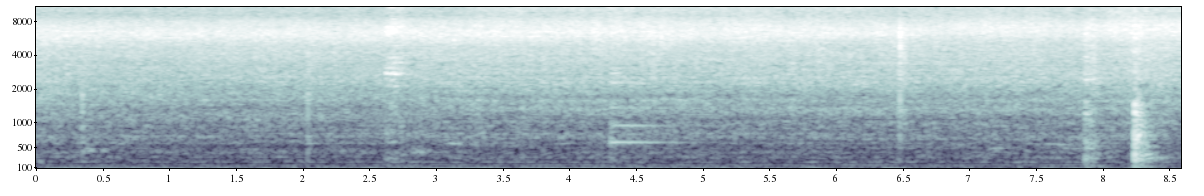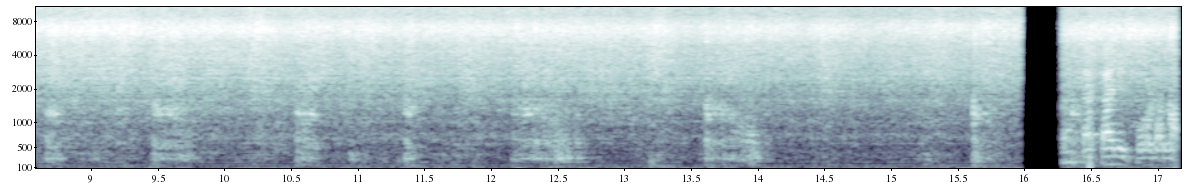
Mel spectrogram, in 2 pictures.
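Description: Sundakkai (turkey berries) stir-frying with salt in a pan for a chutney, giving a steady close sizzle throughout with scattered scraping stir clicks and brief pops, no voices.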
